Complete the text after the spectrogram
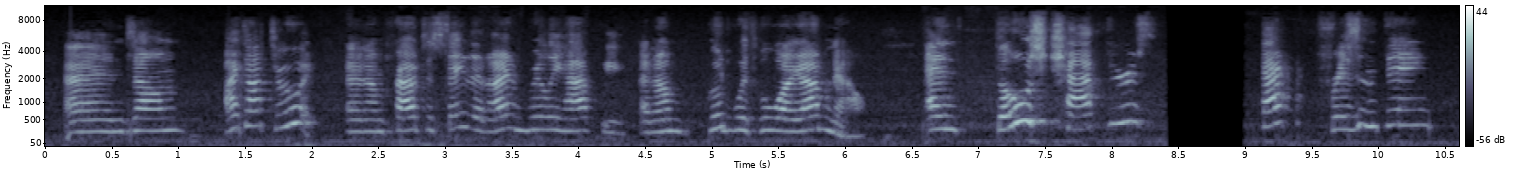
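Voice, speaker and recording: A woman with an American accent projects a raised, high-pitched voice with a bright, sharp tone. Her intonation is lively and her pace fairly slow. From US Northeast (Long Island, New York). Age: 60s. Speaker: chiropractor and author. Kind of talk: interview testimony. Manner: animated.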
